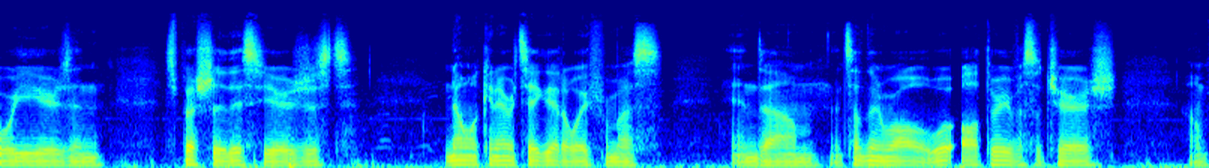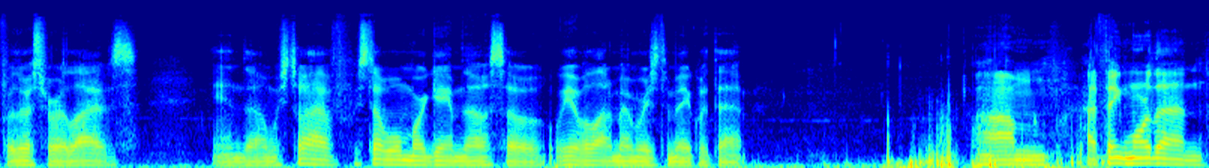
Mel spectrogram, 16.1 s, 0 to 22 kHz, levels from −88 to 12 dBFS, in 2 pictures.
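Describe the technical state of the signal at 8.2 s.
At 8.2 s the audio is intact, with no dropout, distortion, glitch or other fault.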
